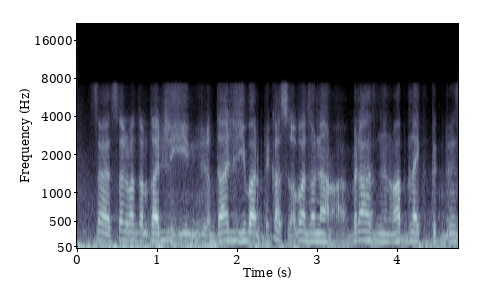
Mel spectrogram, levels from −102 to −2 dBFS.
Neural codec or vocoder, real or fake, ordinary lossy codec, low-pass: codec, 16 kHz in and 24 kHz out, 0.9 kbps, LongCat-Audio-Codec, fine tuned four codebook decoder; fake; none; 7.2 kHz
